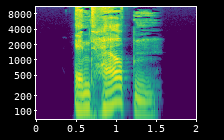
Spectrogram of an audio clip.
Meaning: to soften
- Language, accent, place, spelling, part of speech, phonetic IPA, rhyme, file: German, Germany, Berlin, enthärten, verb, [ɛntˈhɛʁtn̩], -ɛʁtn̩, De-enthärten.ogg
